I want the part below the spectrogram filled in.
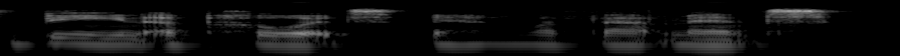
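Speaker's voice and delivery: normal talking voice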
